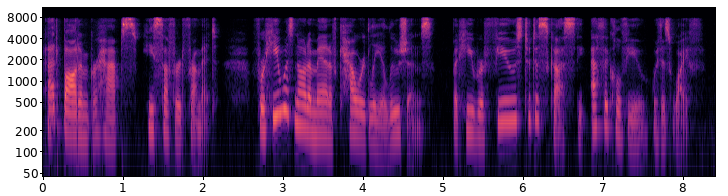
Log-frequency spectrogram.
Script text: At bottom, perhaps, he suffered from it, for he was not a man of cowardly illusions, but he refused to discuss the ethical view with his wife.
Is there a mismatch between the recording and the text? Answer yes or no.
no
